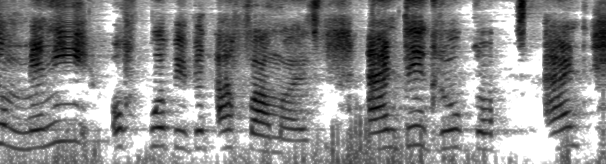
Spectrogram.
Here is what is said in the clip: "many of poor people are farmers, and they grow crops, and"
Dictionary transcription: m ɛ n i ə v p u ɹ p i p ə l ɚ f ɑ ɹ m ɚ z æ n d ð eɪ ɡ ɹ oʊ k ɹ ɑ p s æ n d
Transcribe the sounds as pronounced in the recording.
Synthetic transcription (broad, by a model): m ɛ n i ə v p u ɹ p i p ə l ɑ f ɑ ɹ m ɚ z æ n d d eɪ ɡ ɹ oʊ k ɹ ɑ s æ n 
